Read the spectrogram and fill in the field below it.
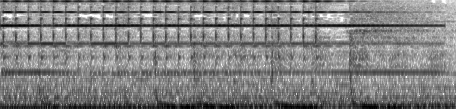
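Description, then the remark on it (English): A telephone in a house rings again with a loud, rapid metallic trill that carries on steadily through the short stretch, with no one speaking. “Not long after the first call, the phone rings again.”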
